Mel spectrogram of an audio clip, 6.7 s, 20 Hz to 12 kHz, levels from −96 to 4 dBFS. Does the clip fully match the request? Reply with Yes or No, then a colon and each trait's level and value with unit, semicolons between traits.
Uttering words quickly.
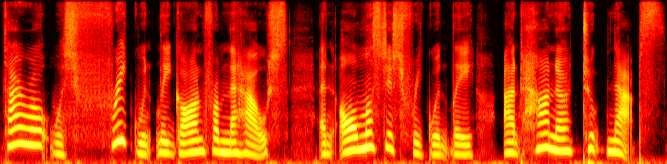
No: slow, 135 wpm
